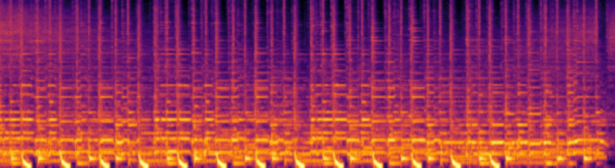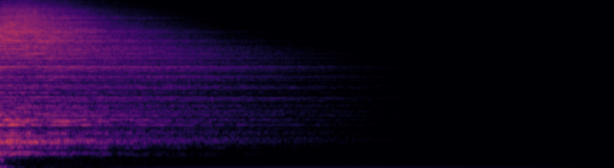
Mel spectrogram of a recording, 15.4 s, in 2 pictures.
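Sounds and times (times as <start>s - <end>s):
saxophone mix: 0.0s - 7.8s.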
